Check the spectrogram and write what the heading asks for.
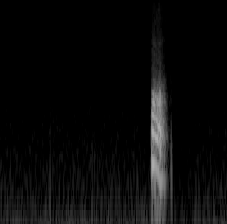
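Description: A quiet room, then about one and a half seconds in a single short, buzzy vocal sound from a person, like a brief grunt or syllable.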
